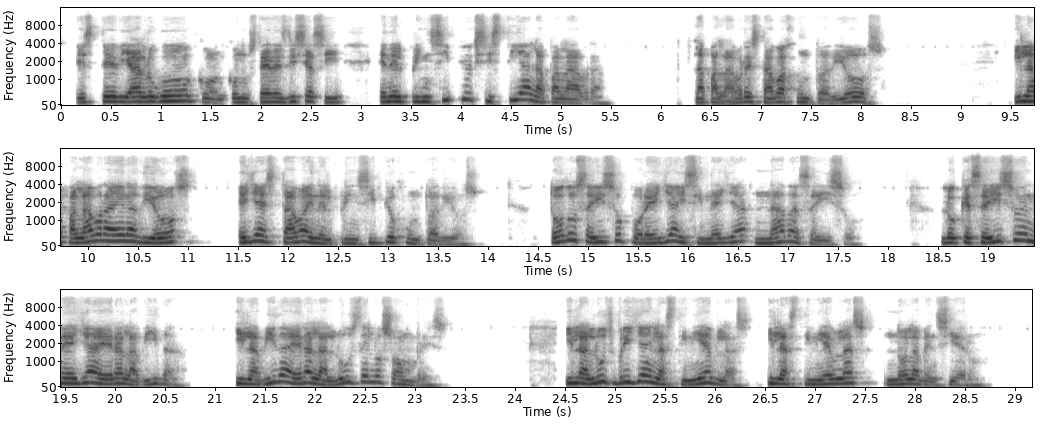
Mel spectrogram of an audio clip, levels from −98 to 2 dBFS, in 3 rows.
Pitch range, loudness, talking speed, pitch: 130-185 Hz, -27 LUFS, 150 wpm, 165 Hz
